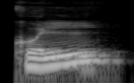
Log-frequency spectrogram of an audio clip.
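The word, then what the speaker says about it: كل: And then we have two lambs because we have shadda. The first one is with sukoon, and the second one, it will be with kasra. So our syllables are like this. Kulli.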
